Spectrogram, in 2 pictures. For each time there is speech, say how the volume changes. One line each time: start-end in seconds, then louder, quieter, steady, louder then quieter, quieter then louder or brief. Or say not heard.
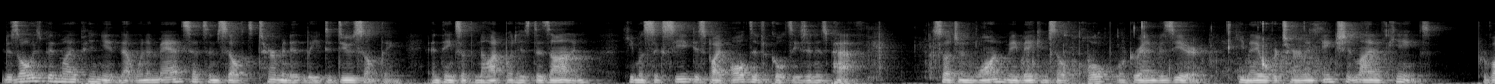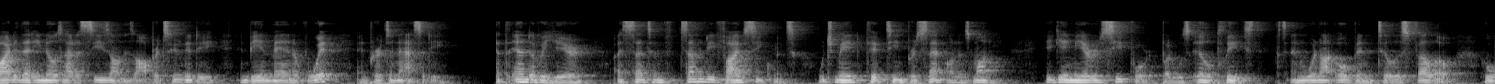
0.0-29.8 steady.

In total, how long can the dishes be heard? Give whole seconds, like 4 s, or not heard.
not heard.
